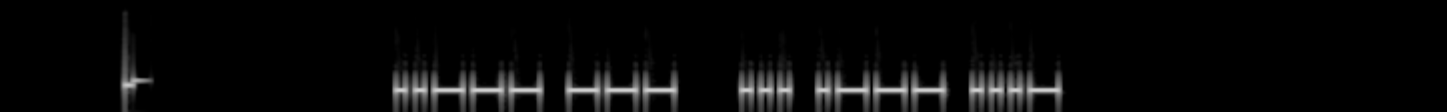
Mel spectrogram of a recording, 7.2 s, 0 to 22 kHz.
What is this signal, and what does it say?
Morse code, heard as a keyed tone, about 25 wpm, 700 Hz. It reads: 2O SJV
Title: Winter Field Day Exchanges Encore 25wpm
